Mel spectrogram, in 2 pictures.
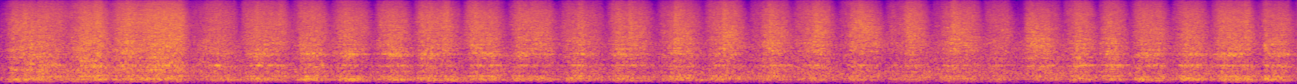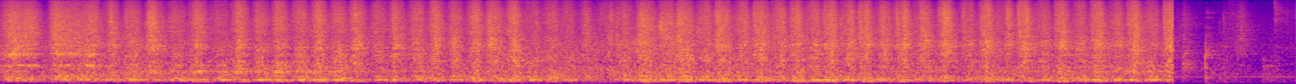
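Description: Hand sanding block scraped back and forth over a foam body panel in quick, even strokes, about two to three a second. The strokes stop shortly before the end.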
